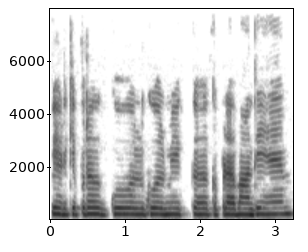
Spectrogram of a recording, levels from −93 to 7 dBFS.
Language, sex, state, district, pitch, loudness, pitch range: Hindi, female, Chhattisgarh, Balrampur, 225 Hz, -16 LUFS, 220-230 Hz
